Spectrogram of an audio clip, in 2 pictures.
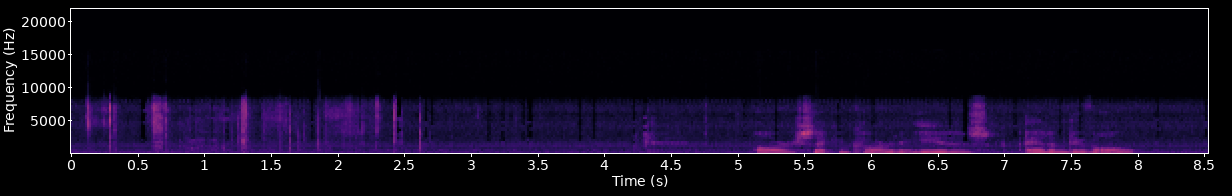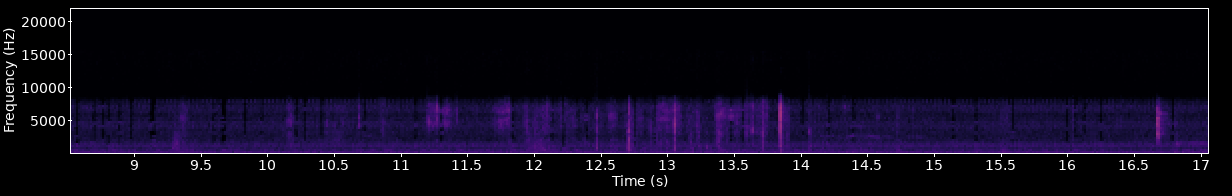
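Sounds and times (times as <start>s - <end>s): steady low hum: 0.0s - 17.0s
trading cards clicking and scraping: 0.1s - 2.7s, 11.2s - 14.5s.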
